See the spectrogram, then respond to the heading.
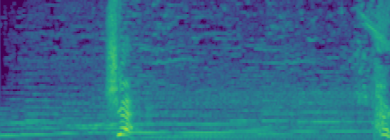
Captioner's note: tinkling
